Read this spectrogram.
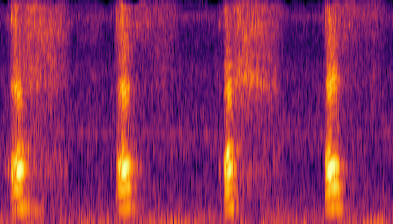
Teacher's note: حرف الهاء والفاء والحاء والثاء فهي فيها نسبة الهمس أكتر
